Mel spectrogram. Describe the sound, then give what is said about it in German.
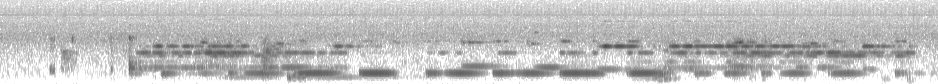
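A family's home doorbell plays a whole song: a chiming electronic melody with a string of bright, evenly paced tones that step up and down in pitch, with no voices. “Ich will auch eine Türklingel haben, die ein ganzes Lied spielt.”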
